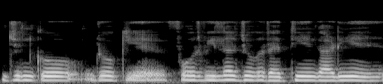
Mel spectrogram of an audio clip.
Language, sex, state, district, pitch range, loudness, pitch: Hindi, female, Uttar Pradesh, Etah, 185-200 Hz, -13 LUFS, 195 Hz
